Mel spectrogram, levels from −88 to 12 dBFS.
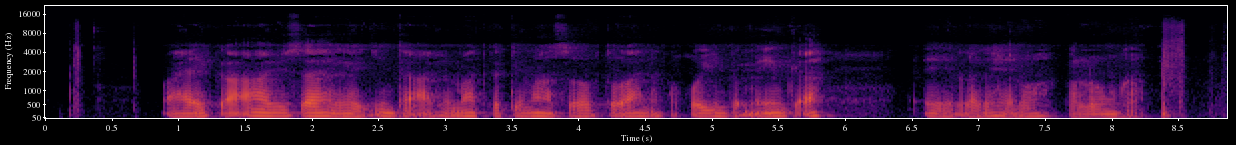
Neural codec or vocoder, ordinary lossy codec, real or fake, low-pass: none; MP3, 64 kbps; real; 19.8 kHz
